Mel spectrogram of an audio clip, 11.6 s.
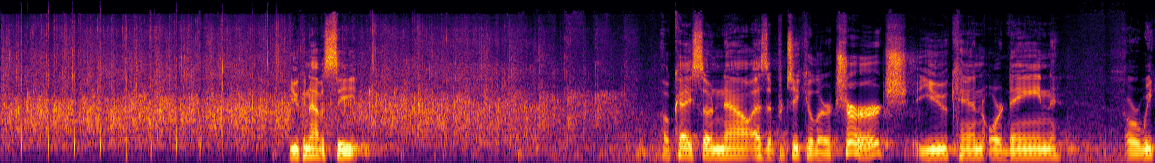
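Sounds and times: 
audience applause: 0:00.0 - 0:06.4
speech: 0:02.9 - 0:03.8, 0:06.6 - 0:11.5.

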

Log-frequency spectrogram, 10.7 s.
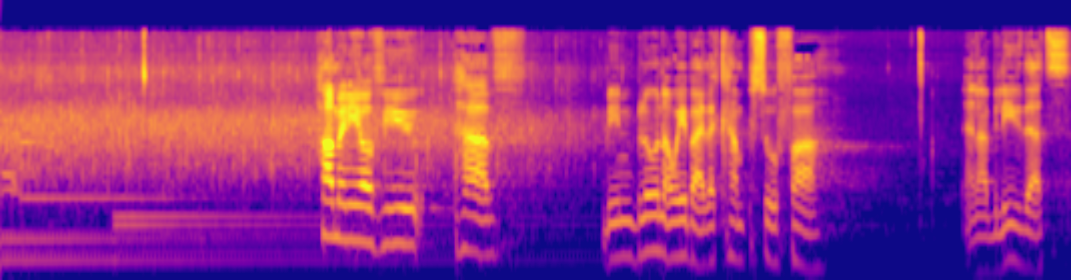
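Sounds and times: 
audience hand clapping: 0:00.0 - 0:07.3
speech: 0:03.2 - 0:05.2, 0:06.0 - 0:08.3, 0:09.6 - 0:10.7.

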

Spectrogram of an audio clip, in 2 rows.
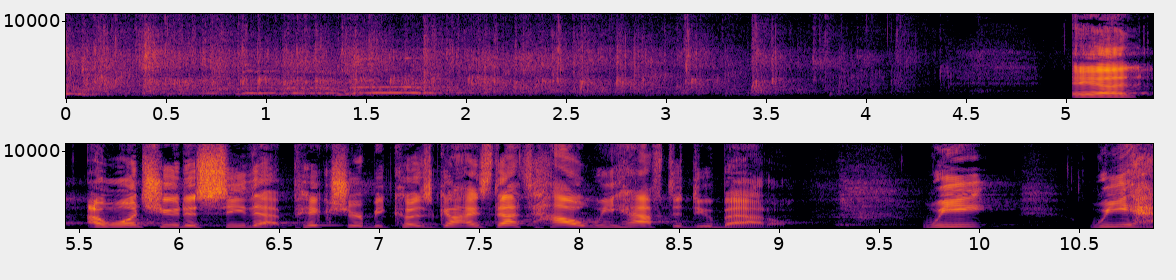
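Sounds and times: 
whistle or cheer: 0:00.0 - 0:02.0
audience applauding: 0:00.0 - 0:04.3
speech: 0:05.0 - 0:09.1, 0:09.7 - 0:10.8.

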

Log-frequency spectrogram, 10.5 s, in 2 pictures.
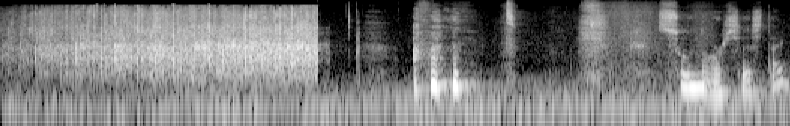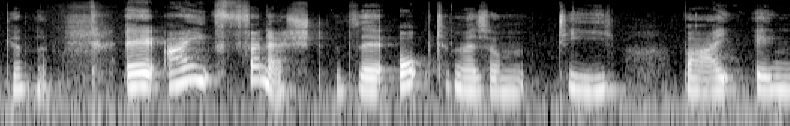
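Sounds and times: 
applause sound effect: 0:00.0 - 0:02.2
speech: 0:04.5 - 0:10.5.

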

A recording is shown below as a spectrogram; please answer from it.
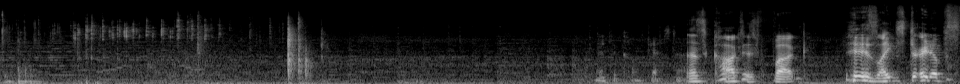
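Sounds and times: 
dice being rolled into a tray: 0:00.1 - 0:03.3
speech: 0:06.3 - 0:09.5.

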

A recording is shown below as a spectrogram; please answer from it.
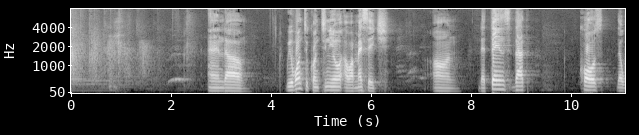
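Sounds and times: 
audience clapping: 0:00.0 - 0:02.8
speech: 0:02.8 - 0:03.6, 0:04.3 - 0:06.4, 0:07.2 - 0:09.2, 0:10.2 - 0:11.0.

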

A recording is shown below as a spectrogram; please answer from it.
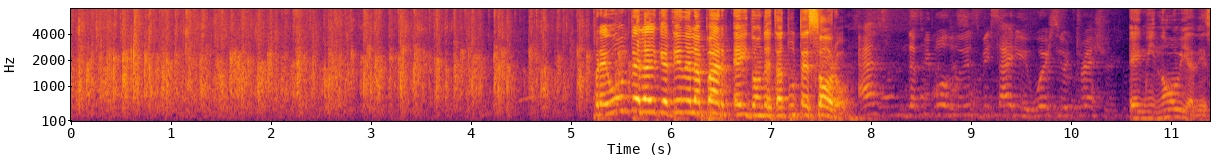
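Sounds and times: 
audience applause: 0:00.0 - 0:07.2
speech: 0:05.2 - 0:07.9, 0:09.6 - 0:11.3.

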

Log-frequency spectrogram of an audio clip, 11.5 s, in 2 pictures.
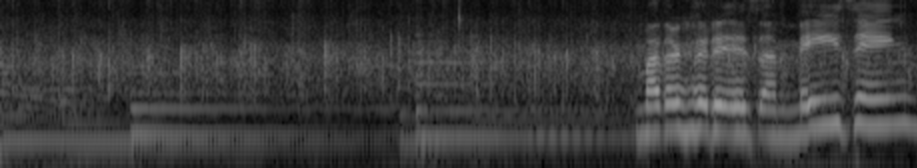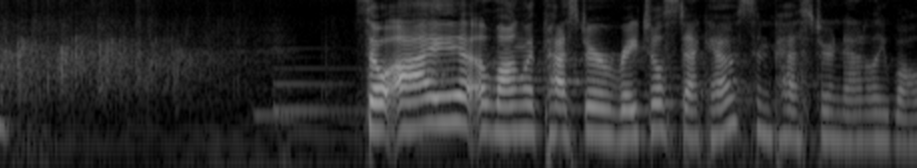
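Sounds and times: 
audience applause: 0:00.0 - 0:07.5
speech: 0:00.8 - 0:01.3, 0:04.0 - 0:05.8, 0:08.0 - 0:11.4.

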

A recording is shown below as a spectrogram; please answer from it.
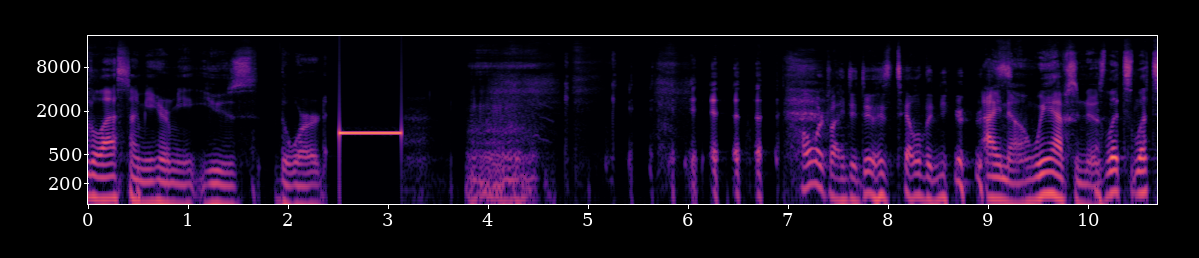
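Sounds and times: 
speech: 0:00.0 - 0:02.5, 0:03.8 - 0:04.6, 0:06.0 - 0:10.6
censor bleep: 0:02.5 - 0:03.2
snorting wheezy noise: 0:03.2 - 0:06.2
laughter: 0:04.5 - 0:10.6.

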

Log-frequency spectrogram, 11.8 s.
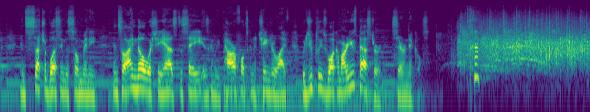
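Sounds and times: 
speech: 0:00.4 - 0:08.6, 0:09.5 - 0:09.8
audience applause: 0:08.8 - 0:11.8.

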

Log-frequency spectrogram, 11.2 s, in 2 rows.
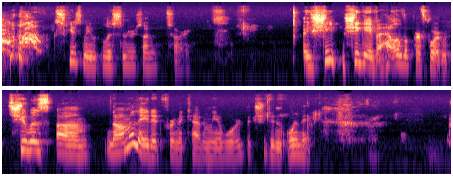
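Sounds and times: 
sneeze: 0:00.0 - 0:00.6
speech: 0:00.8 - 0:02.8, 0:03.8 - 0:10.4
soft breath sounds: 0:09.5 - 0:11.2.

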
